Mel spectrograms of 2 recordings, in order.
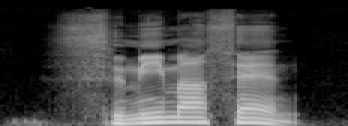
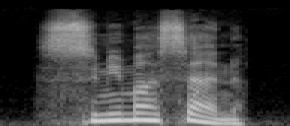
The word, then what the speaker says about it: すみません: すみません。 – Excuse me. Can you break that down by the syllables? – すみません。すみません。 – Now, すみません roughly corresponds to I'm sorry or excuse me in English.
